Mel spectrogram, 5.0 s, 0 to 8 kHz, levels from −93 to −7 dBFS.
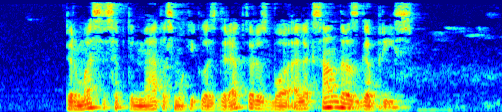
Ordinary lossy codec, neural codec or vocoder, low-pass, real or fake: MP3, 64 kbps; none; 7.2 kHz; real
